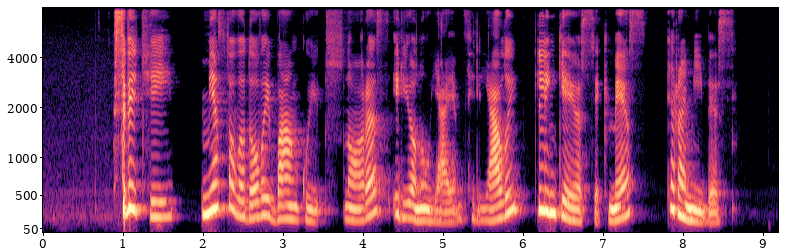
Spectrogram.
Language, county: Lithuanian, Klaipėda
